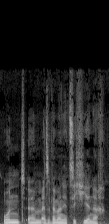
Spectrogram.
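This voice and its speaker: A man's voice: on the low side, flat delivery, moderate pace, darkish tone. A man explaining things in a casual discussion, feeling his way with self-corrections.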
